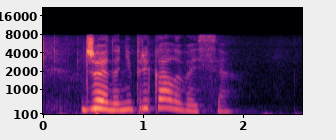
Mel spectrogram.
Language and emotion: Russian, positive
